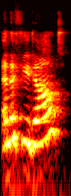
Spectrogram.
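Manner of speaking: sudden shout of no with a cry in it; loud yell. Acted. Singing along in the car, she suddenly shouts loud. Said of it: "that was my ear".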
